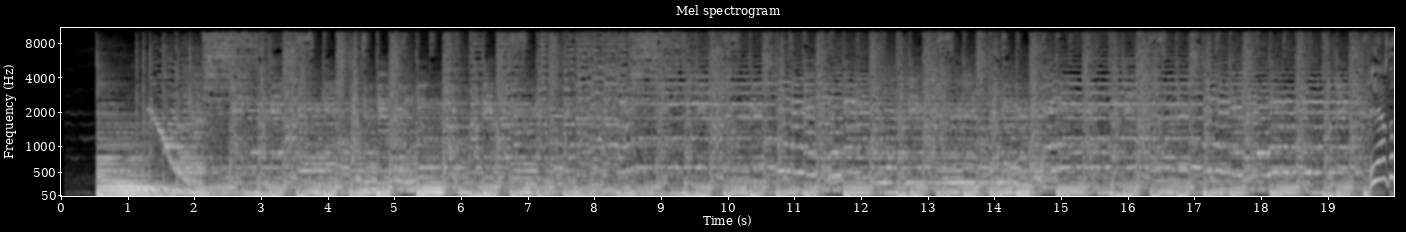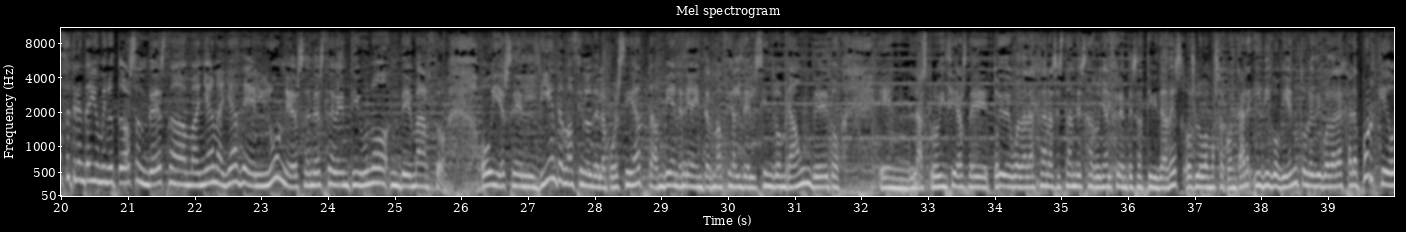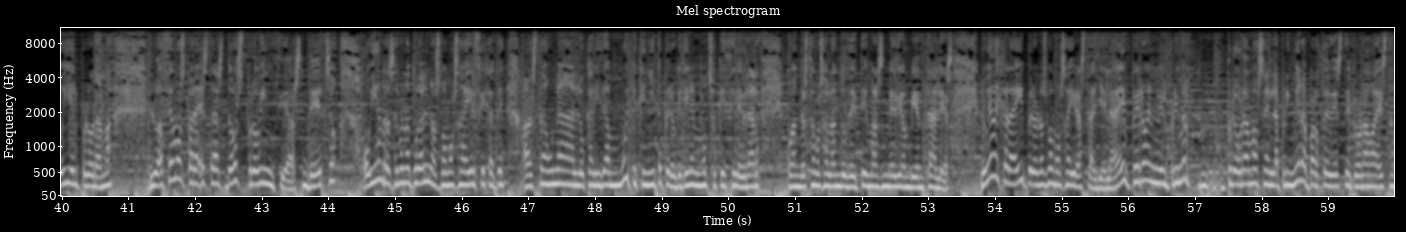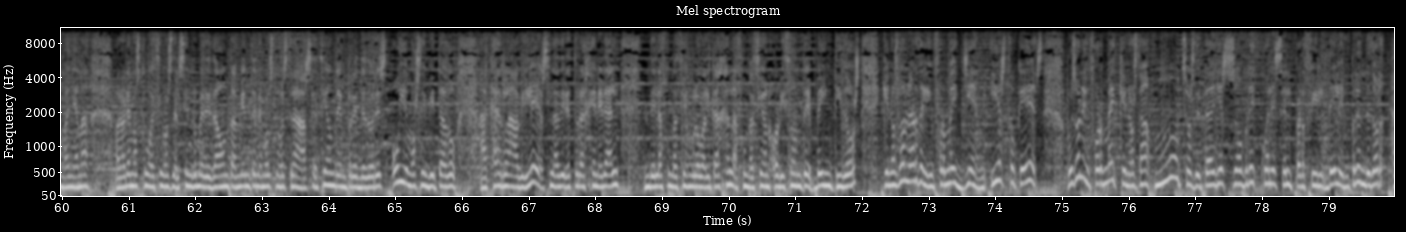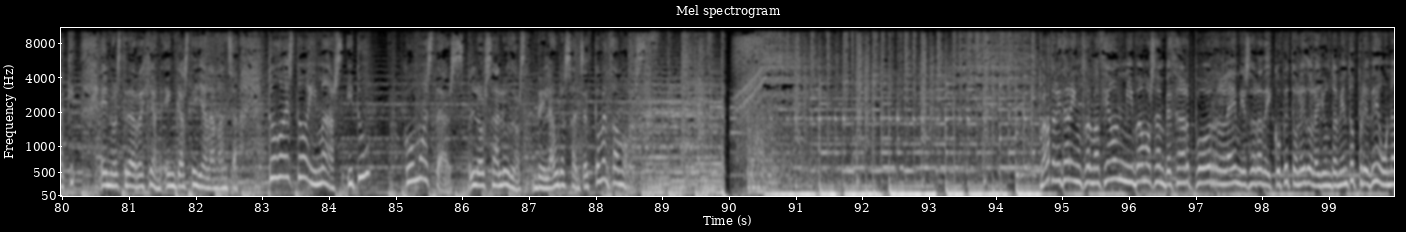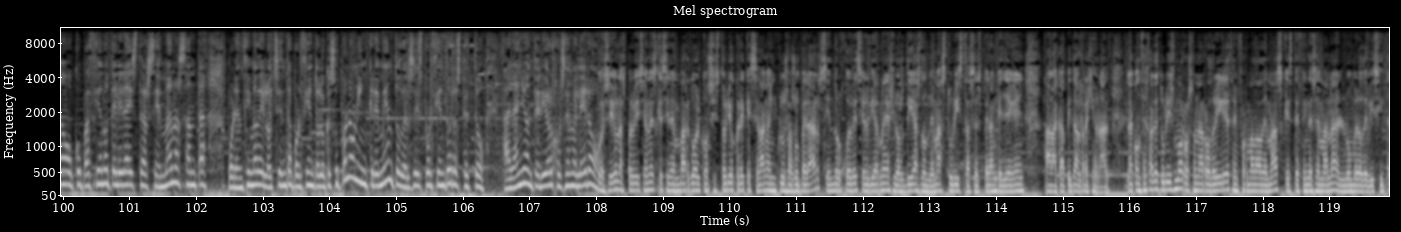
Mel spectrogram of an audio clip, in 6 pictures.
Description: Reportaje sobre el Día Internacional del Síndrome de Down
